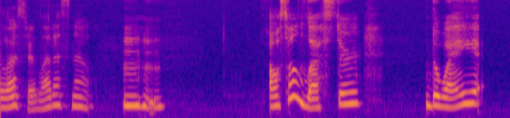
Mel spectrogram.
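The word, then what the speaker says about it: Leicester: in cornwall or lesser let us know also lester the way it's pronounced is does not look like the spelling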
